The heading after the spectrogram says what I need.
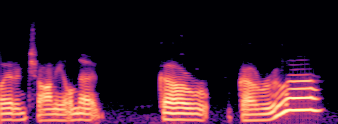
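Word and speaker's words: Gaura: Goua. It's g a u r a gar. How do you say it? Gar, I believe.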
